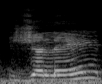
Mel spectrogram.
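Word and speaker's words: gelée: the glitter gel a pretty sure it's pronounced gel a because there's an accent aigu over one of the ease and gel a well this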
